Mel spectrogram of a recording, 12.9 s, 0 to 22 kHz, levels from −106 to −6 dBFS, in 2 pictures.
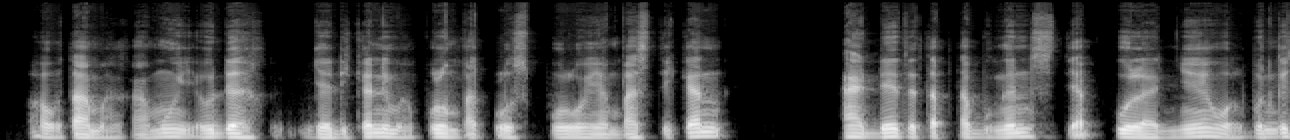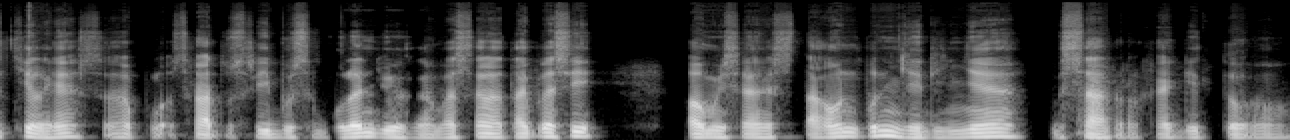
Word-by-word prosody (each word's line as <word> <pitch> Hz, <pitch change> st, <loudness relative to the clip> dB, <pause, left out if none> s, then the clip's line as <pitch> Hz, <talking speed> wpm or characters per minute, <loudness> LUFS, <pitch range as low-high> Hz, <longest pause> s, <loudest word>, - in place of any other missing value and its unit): eee, -, -, -2 dB
utama 90 Hz, -1 st, +2 dB
kamu 100 Hz, +5 st, 0 dB
ya -, -, -4 dB
udah 100 Hz, -1 st, +6 dB, 0.3 s
jadikan 95 Hz, +2 st, +3 dB
50-40-10, 95 Hz, -1 st, +1 dB
yang 90 Hz, -, 0 dB
pasti 90 Hz, +1 st, -2 dB
kan, 120 Hz, +4 st, +4 dB, 0.6 s
ada 105 Hz, 0 st, +5 dB
tetap 100 Hz, -3 st, 0 dB
tabungan 95 Hz, +3 st, +2 dB
setiap 110 Hz, -1 st, -2 dB
bulannya 100 Hz, +4 st, +4 dB
walaupun 100 Hz, +1 st, -1 dB
kecil 110 Hz, 0 st, 0 dB
ya 100 Hz, -, +1 dB
se -, -, -22 dB, 0.4 s
Rp100.000 90 Hz, -1 st, -4 dB
sebulan 95 Hz, +4 st, 0 dB
juga 90 Hz, -4 st, -2 dB
nggak 85 Hz, -, -8 dB
masalah 100 Hz, -2 st, 0 dB
tapi 100 Hz, 0 st, -2 dB
pasti, 115 Hz, +3 st, +1 dB, 0.5 s
kalo 95 Hz, -1 st, +4 dB
misalnya 95 Hz, 0 st, -2 dB
setahun 95 Hz, +4 st, -1 dB
pun 130 Hz, +2 st, +2 dB
jadinya 95 Hz, +5 st, 0 dB, 0.2 s
besar, 90 Hz, 0 st, -2 dB, 0.2 s
kayak 90 Hz, 0 st, -7 dB
gitu. 90 Hz, -1 st, -8 dB
95 Hz, 160 wpm, -23 LUFS, 90-105 Hz, 0.6 s, udah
